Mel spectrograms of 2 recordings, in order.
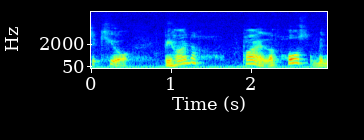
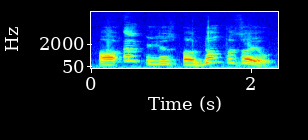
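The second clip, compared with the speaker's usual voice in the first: loud, higher official reply; stern official voice; 9 semitones higher, 8 dB louder than usual. Acted. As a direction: announce it like a stiff official.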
